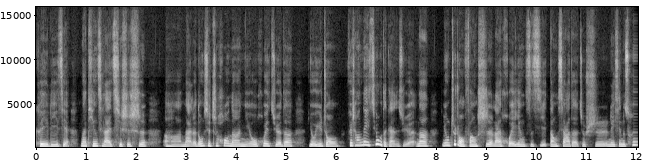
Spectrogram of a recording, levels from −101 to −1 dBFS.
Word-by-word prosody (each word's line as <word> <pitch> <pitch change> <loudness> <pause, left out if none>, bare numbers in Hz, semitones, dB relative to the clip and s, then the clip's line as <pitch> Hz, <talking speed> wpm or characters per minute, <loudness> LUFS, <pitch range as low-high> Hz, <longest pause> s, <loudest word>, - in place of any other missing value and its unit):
可 220 - +4
以 215 -2 +7
理 180 0 +1
解。 195 - -2 0.2
那 230 -1 +2
听 230 +2 +2
起 235 -3 -3
来 170 -1 +3
其 195 +1 +1
实 200 +1 0
是， 200 0 -1 0.3
呃， 185 -1 -4
买 175 -3 -1
了 - - -2
东 230 +4 +2
西 255 -1 +1
之 260 +3 -3
后 275 0 -1
呢， 210 -2 +1
你 190 -4 +1
又 180 +5 0
会 240 +2 0
觉 185 -5 0
得 215 +1 0 0.3
有 175 -3 +2
一 210 +3 +1
种 190 -2 0 0.2
非 290 - +2
常 295 +2 -2
内 345 -1 +3
疚 370 +5 +5
的 - - +1
感 - - -4
觉。 - - -7
那 235 -1 +2 0.2
用 295 0 0
这 405 - +6
种 225 - +6
方 195 0 +2
式 200 -1 0
来 160 +3 +1
回 175 -4 0
应 195 -1 0
自 190 0 -5
己 185 0 -2
当 190 +1 -1
下 200 -2 0
的， 165 -2 -3
就 180 - -7
是 180 -1 -5
内 190 +1 0
心 205 +2 -2
的 200 - +1
脆 205 - -1
200 Hz, 270 characters per minute, -20 LUFS, 185-230 Hz, 0.3 s, 以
